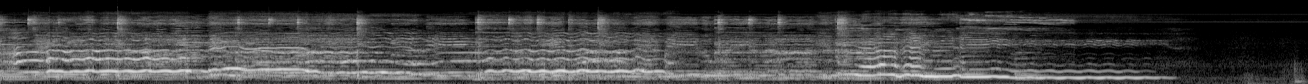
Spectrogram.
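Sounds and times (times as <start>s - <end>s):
woman singing a slow ballad: 0.0s - 11.9s.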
